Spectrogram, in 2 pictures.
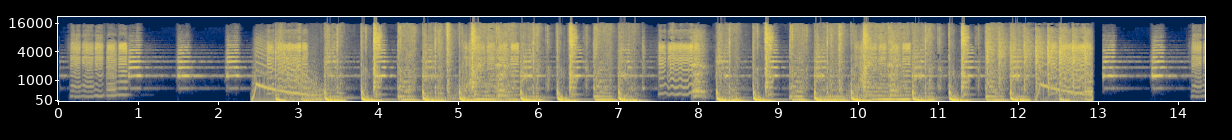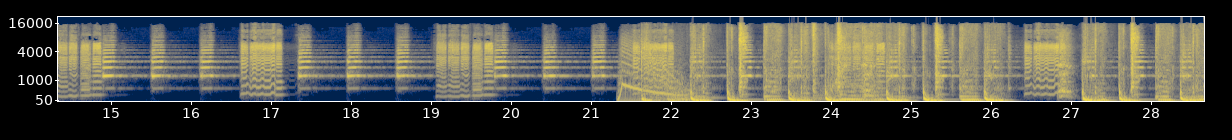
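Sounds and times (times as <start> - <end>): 
music beat: 2.2 - 13.4, 21.0 - 28.6.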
